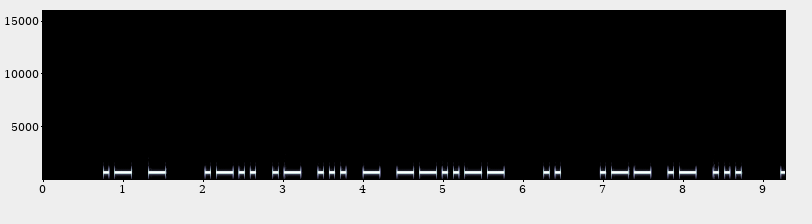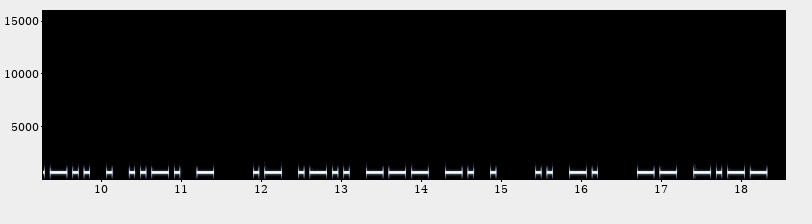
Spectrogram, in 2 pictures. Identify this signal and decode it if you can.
Morse code, heard as a keyed tone, about 17 wpm, 700 Hz. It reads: AT LAST, I WAS LEFT ALONE IN MY
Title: Sentences from Top 1000 Words - Review Part 1 - 17wpm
